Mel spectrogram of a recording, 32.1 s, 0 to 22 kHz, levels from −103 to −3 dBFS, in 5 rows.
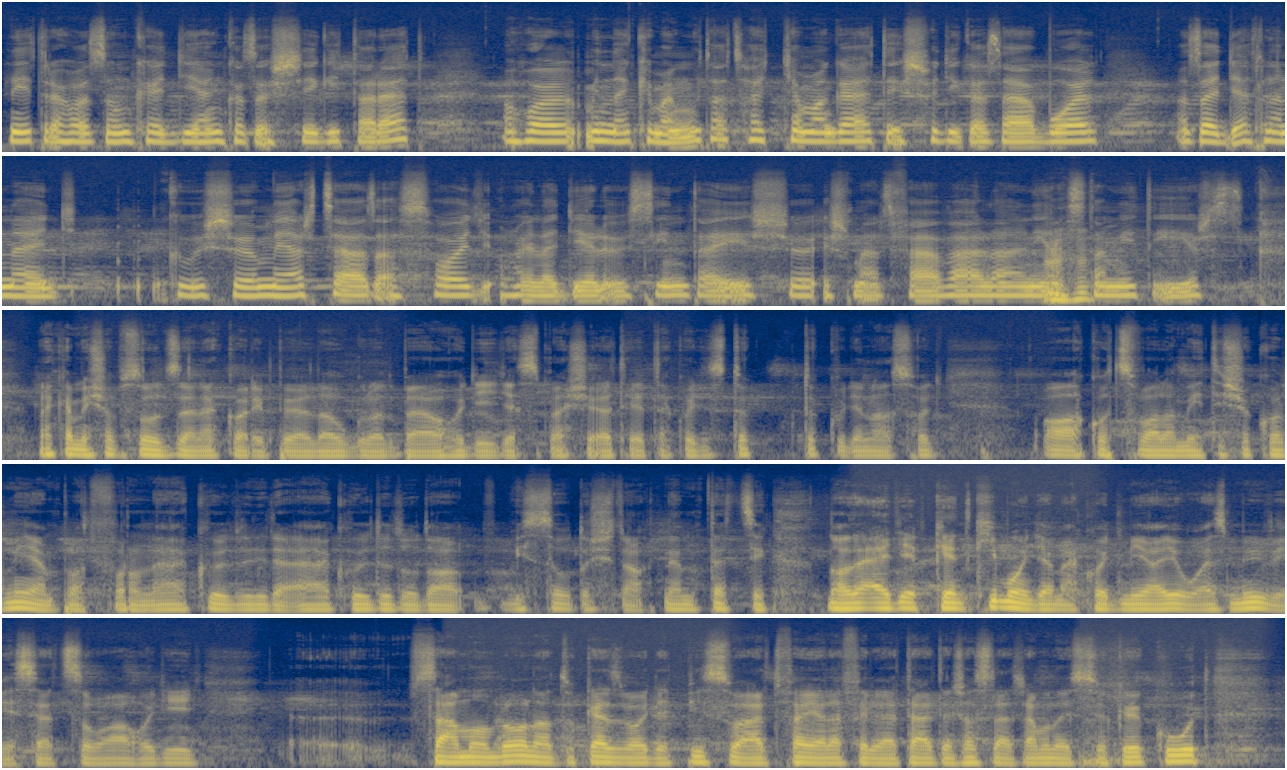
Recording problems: echo of what is said; faint; throughout; 290 ms later, 20 dB below the speech

